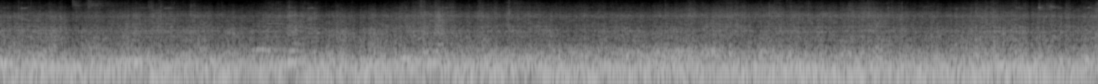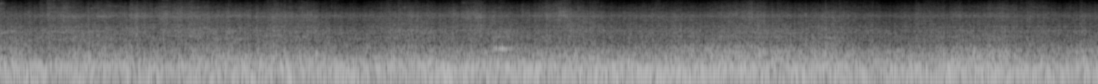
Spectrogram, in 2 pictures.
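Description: A train rolling steadily past close by, its wheels running loud and even on the rails.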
